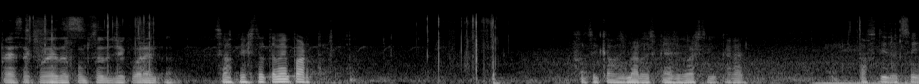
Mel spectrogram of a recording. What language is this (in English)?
Portuguese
